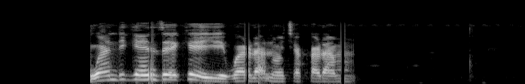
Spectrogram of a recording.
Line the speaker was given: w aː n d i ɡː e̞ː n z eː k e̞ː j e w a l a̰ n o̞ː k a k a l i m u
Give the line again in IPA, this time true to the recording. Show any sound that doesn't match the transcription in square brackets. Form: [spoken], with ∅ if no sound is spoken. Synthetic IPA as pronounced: w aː n d i [ɡ] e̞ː n z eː k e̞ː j e w a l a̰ n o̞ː [c] a k a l [a] m u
